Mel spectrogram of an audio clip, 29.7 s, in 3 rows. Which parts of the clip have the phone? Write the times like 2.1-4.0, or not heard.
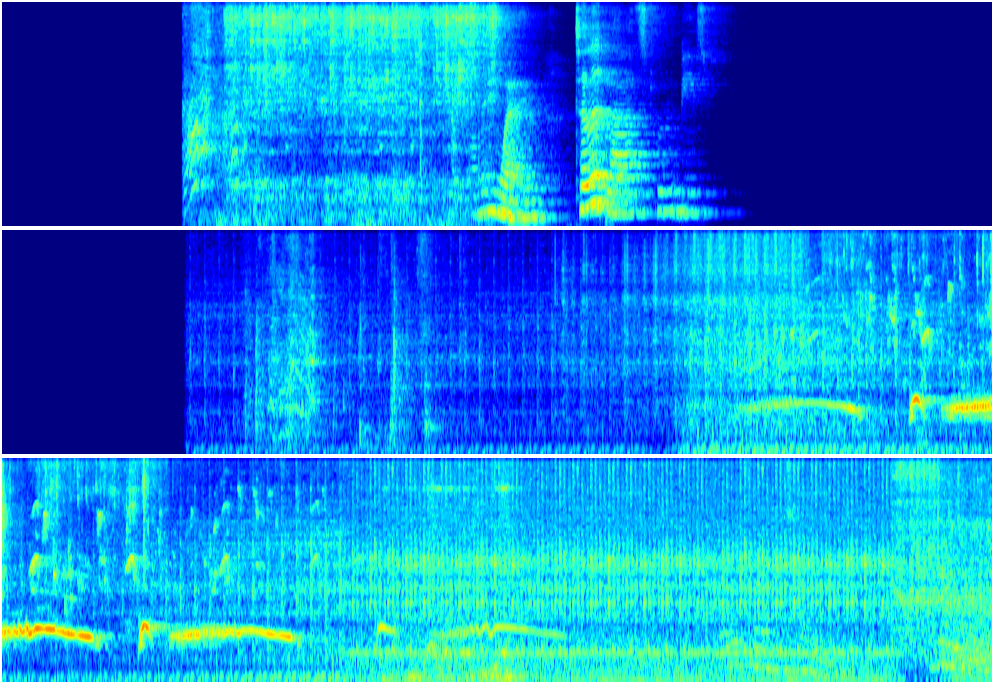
not heard.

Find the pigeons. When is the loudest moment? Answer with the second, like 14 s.
20 s.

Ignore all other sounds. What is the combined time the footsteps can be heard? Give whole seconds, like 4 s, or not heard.
not heard.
